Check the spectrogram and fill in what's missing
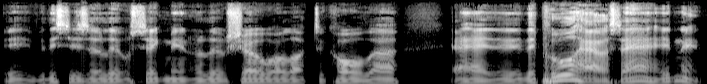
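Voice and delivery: a comically bad British geezer; mock British bloke drawling out the pool house; bad British accent. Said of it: "a really bad British accent".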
